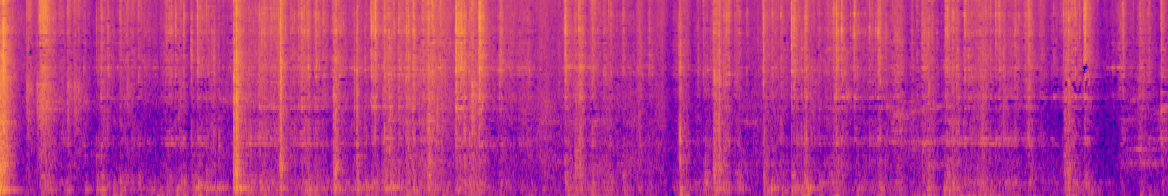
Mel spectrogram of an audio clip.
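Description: Irregular light clicks, scrapes and rubbing from hands working a coiled heating-element wire into the grooves of a ceramic room-heater plate, with rustling of a padded jacket sleeve.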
